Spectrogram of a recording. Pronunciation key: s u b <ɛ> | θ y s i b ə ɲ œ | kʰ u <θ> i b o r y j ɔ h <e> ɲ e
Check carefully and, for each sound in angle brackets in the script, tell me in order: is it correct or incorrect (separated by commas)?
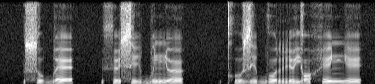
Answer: correct, incorrect, correct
